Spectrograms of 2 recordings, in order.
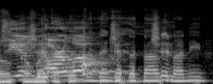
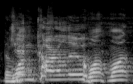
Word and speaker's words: Giancarlo: Giancarlo. Juan Carlo.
